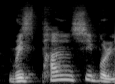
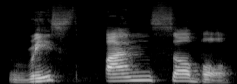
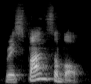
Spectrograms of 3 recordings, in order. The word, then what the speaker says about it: responsible: 자, 그다음에 이거는 책임 있는 이것도 종종이 발음을 respons시 이렇게 혹은 responsible 이렇게 발음하시는 분이 있는데 정말 못 알아들어요.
